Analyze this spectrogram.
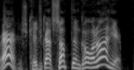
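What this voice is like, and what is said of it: Poor impression of another person's voice. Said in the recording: “I know it's a terrible Bernie Sanders impression.”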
